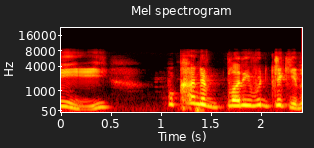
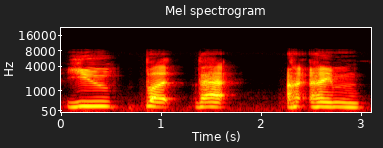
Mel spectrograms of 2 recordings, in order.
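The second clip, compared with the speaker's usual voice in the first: put-on slow, flustered higher old man; louder, halting sputter; stammering; 6 semitones higher, 8 dB louder, much slower than usual. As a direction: stumble over the words in shock. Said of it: "Filch stammered".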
